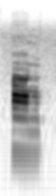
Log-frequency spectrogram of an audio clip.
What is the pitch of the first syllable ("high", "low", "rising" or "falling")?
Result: high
